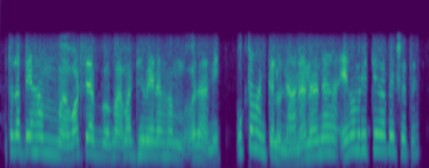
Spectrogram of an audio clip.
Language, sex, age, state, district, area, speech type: Sanskrit, male, 18-30, Karnataka, Chikkamagaluru, rural, conversation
